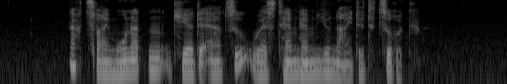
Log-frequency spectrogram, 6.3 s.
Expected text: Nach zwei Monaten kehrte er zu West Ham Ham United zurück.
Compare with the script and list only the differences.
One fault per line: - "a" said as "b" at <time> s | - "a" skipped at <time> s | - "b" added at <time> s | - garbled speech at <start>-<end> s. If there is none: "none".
none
